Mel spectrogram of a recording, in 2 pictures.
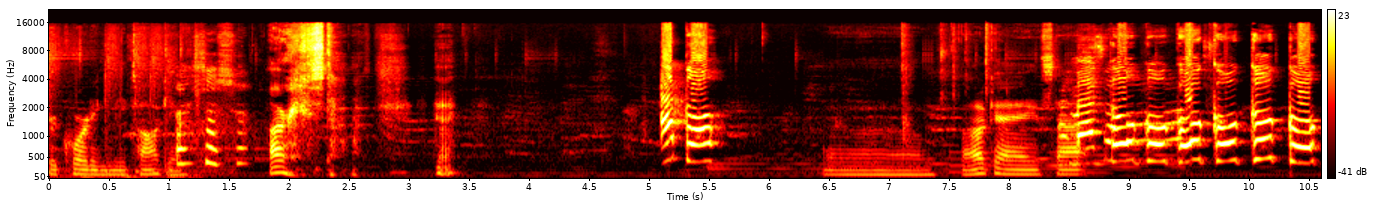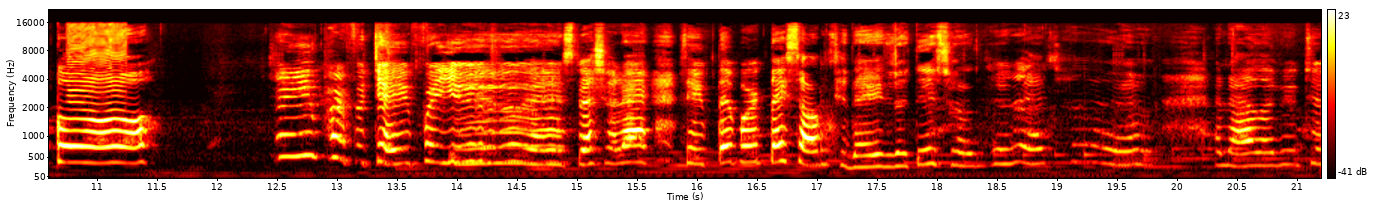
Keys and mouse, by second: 0.0 click, 0.1 click, 0.5 click, 0.7 space, 0.8 click, 1.0 click, 1.3 click, 2.4 click, 3.0 click, 3.2 click, 3.5 click, 4.0 click, 4.3 ctrl+z, 4.4 click, 4.9 click, 5.1 d, 5.2 click, 5.5 ctrl+-, 5.7 click, 5.7 space, 5.9 click, 5.9 space, 6.1 click, 6.7 click, 7.2 click, 7.9 click, 8.2 click, 8.4 click, 8.8 click, 9.1 click, 9.2 ctrl+z, 9.2 click, 9.4 f, 9.5 click, 9.6 click, 9.9 click, 10.3 click, 10.7 click, 11.1 ctrl+z, 11.2 click, 11.5 click, 11.8 click, 11.8 x, 12.1 click, 12.3 click, 12.7 x, 12.8 click, 13.6 x, 14.1 click, 14.2 x, 14.3 ctrl+alt+click, 14.5 click, 14.5 ctrl+z, 14.6 ctrl+alt+click, 14.8 click, 15.0 click, 15.2 click, 15.5 space, 15.6 click, 15.9 click, 16.8 click, 17.1 space, 17.2 click, 17.5 click, 18.3 click, 18.6 click, 19.0 click, 19.3 click, 20.0 click, 20.3 click, 21.0 click.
